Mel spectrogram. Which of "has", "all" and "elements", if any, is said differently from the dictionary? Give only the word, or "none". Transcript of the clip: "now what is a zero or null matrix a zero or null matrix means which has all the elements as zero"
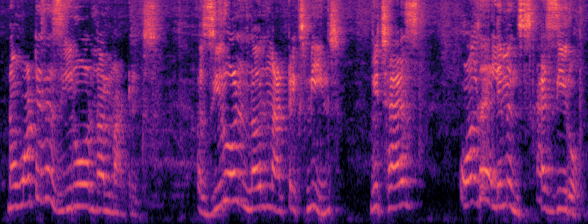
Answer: none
